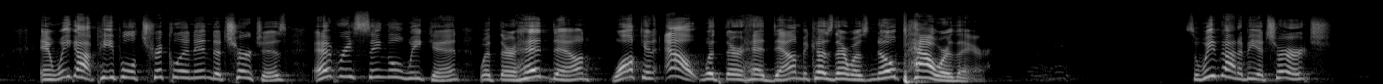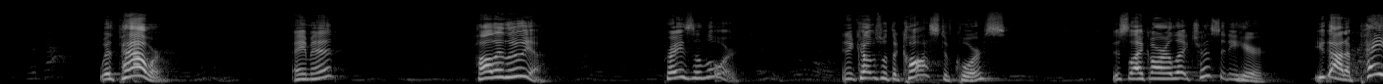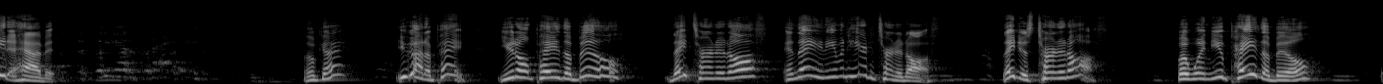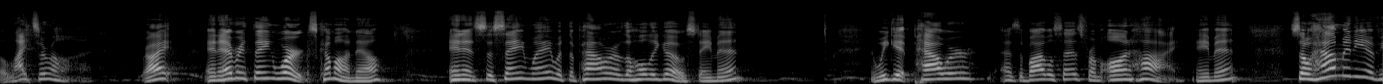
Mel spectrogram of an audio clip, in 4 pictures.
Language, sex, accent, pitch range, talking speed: English, male, American, 210-295 Hz, 145 wpm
